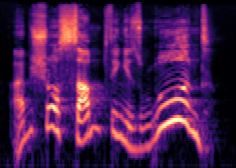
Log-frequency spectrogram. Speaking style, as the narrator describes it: he exclaimed

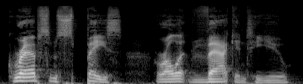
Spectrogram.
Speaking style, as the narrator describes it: shouted

